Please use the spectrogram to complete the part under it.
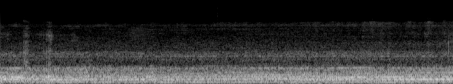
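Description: Steady, unbroken engine drone from a large vehicle being driven out of a campground at the start of a road trip: a dense low rumble that holds an even loudness throughout.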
